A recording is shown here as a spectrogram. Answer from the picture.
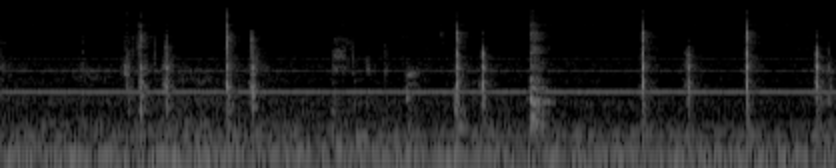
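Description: Faint, short clicks of the motorcycle's handlebar menu-switch buttons being pressed about a dozen times at irregular intervals, some in quick pairs, as the dashboard menu is scrolled.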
